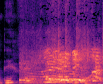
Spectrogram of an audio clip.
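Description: A woman's voice briefly, then about half a second in several children shouting and squabbling at once in a small room, their voices overlapping in a loud scuffle.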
